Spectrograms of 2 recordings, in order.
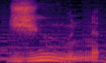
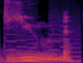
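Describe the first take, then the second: First: It begins with a j sound, 'joon'. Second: It begins with a d plus y sound, 'dyoon'. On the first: "You might even say June, like with a J sound" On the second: "Surely, it's Dune"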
